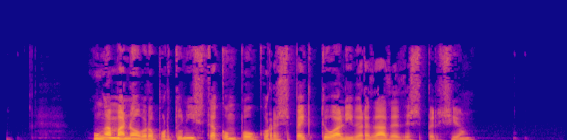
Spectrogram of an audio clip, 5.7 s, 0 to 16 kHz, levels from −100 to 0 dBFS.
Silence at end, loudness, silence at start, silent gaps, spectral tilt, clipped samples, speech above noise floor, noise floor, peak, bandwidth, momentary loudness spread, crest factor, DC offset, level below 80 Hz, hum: 0.95 s; -26 LUFS; 0.95 s; none; -5.5 dB/octave; under 0.1%; 50 dB; -76 dBFS; -4 dBFS; 11.5 kHz; 15 LU; 24 dB; under 0.1%; -54 dBFS; none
